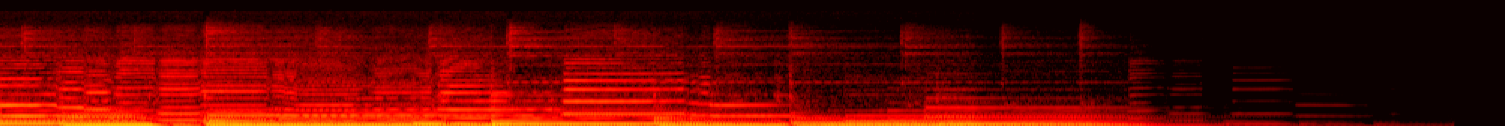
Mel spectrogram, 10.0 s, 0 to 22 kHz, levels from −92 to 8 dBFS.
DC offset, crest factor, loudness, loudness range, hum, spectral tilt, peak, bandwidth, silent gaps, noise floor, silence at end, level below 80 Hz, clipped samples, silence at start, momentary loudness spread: under 0.1%; 14 dB; -38 LUFS; 9 LU; none; -6.5 dB/octave; -22 dBFS; 10 kHz; none; -82 dBFS; 2.35 s; -38 dBFS; under 0.1%; 0 s; 8 LU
